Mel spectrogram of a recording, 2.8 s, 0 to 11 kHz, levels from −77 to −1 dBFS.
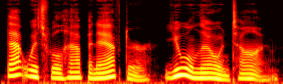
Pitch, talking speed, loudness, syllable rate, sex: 160 Hz, 210 wpm, -16 LUFS, 4.6 syllables/s, female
